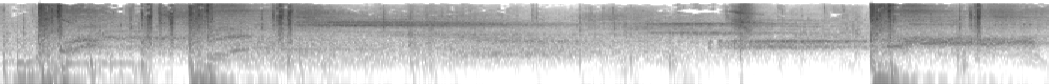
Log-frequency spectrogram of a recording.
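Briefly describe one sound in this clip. Gunshots bang loudly with a short echo.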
